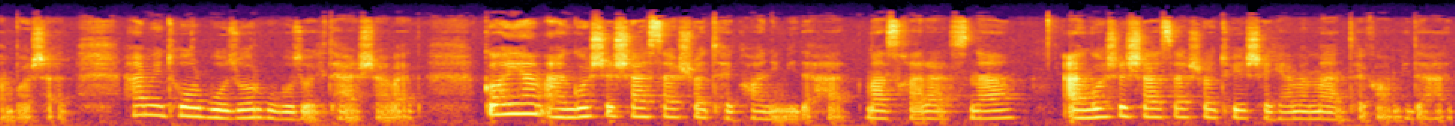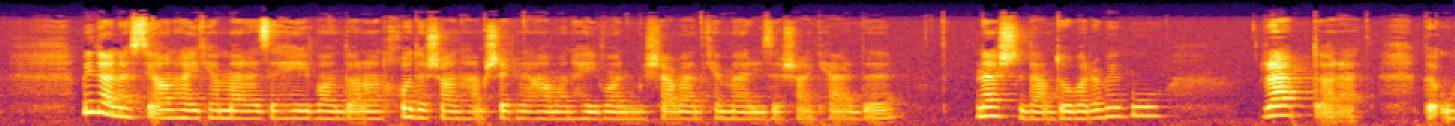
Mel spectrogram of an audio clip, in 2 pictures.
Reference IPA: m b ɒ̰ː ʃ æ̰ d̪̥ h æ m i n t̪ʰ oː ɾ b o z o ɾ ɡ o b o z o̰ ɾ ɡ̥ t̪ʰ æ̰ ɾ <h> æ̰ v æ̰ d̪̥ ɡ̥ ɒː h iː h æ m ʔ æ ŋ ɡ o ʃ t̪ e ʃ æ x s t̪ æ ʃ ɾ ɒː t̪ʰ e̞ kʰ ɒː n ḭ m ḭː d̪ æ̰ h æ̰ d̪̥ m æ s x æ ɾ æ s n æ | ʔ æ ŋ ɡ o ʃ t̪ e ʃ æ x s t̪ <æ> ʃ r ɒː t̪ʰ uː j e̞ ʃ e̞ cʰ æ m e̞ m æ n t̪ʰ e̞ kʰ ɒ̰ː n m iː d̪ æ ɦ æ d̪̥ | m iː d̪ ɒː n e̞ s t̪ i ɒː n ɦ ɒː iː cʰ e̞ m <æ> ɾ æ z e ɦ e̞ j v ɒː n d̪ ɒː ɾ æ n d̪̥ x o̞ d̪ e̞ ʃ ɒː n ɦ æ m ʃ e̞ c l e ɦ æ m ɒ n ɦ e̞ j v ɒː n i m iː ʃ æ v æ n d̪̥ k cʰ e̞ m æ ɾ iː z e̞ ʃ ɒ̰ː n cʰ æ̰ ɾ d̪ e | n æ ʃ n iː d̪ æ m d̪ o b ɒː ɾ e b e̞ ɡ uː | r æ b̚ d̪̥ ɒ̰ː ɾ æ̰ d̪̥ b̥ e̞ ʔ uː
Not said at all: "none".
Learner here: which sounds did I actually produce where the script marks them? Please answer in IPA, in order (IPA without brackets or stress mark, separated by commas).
ʃ, æ, æ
